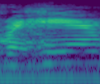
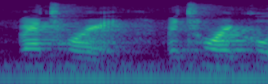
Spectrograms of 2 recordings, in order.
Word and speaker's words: rhetorical: Cái này không có rehe đâu nhá, không có rehe mặc dù nó ghi như thế nhưng mà đọc là rhetorical skills. Bỏ chữ H luôn, cái H là âm cầm.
